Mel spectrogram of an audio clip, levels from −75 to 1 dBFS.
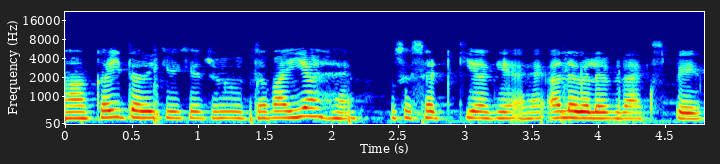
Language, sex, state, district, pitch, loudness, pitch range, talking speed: Hindi, female, Bihar, West Champaran, 225 Hz, -15 LUFS, 215-235 Hz, 200 wpm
